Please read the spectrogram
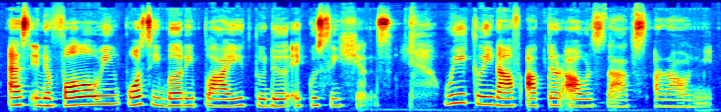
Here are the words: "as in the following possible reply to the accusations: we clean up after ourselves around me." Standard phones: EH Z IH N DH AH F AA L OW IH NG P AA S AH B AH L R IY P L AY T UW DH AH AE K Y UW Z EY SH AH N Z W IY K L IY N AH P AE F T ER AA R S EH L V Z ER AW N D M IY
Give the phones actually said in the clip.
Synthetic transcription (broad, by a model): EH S IH N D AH F AA L OW IH NG P AA S AH B AH L R IY P L AY T UW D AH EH K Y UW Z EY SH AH N S W IY K L IY N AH F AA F T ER AA R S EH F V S ER AW N D M IY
